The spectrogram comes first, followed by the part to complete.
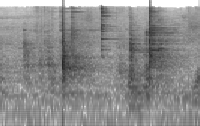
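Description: A hand tool clinking and tapping against the steel front-suspension parts: a handful of sharp metallic strikes, irregularly spaced, each ringing briefly.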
